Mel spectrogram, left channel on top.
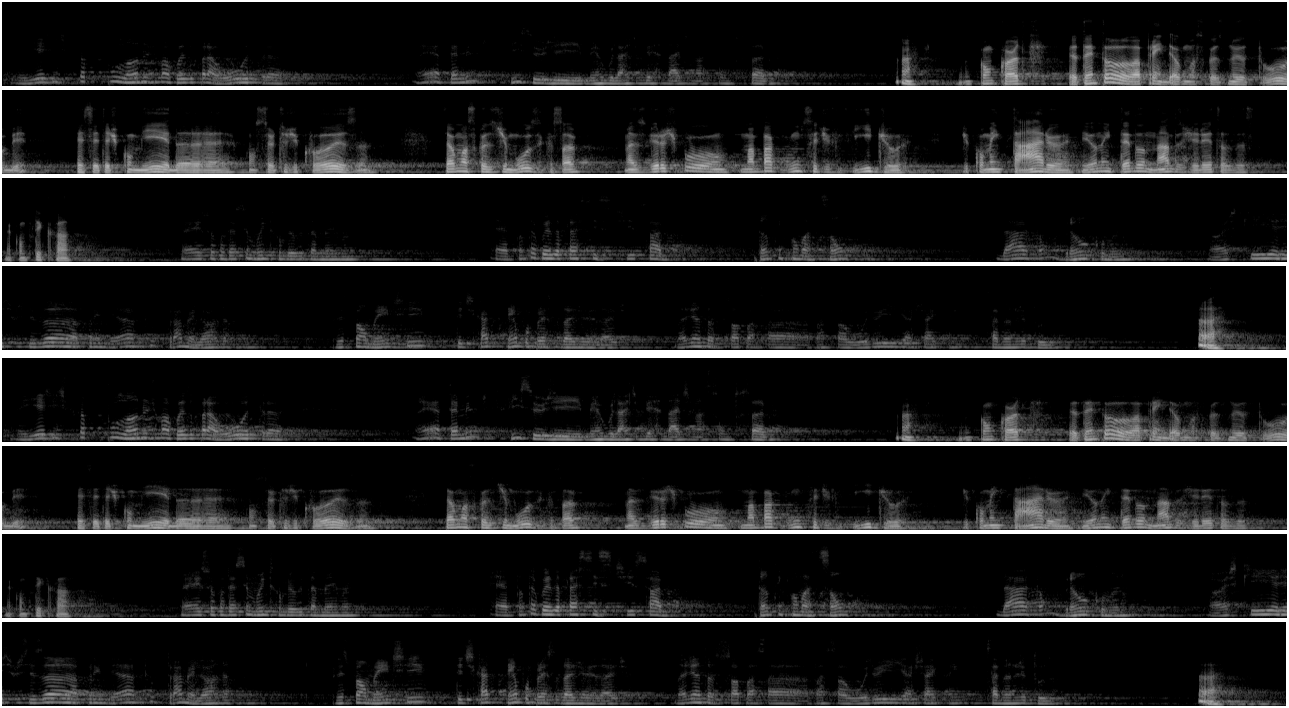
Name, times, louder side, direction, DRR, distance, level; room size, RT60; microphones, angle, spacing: voice 1, 0.1-2.8 4.1-7.8 27.5-29.3 30.6-32.4 33.3-34.2 35.6-37.0 37.8-40.9 41.9-44.8 45.3-49.1, right 2 dB, 35° right, 10 dB, 1.4 m, -41 dB
voice 2, 9.6-10.4 10.7-13.1 13.6-16.6 17.3-18.6 19.1-21.9 22.6-25.3 25.9-26.4 50.5-50.8, left 4 dB, 75° left, 18 dB, 0.7 m, -28 dB
sound 1, 19.5-24.4, equal, 20° left, 4.0 m, -53 dB
29.0 x 28.5 x 5.5 m, 2.6 s
head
